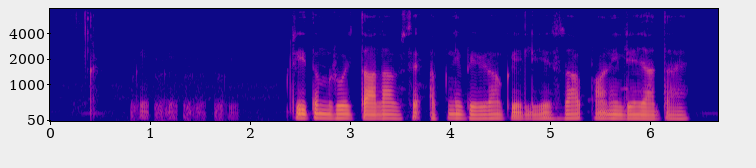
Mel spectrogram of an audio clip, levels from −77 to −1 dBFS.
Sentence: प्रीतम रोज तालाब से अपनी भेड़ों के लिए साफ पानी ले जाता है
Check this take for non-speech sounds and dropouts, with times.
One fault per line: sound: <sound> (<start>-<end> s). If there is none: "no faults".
sound: laugh (0.8-1.9 s)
